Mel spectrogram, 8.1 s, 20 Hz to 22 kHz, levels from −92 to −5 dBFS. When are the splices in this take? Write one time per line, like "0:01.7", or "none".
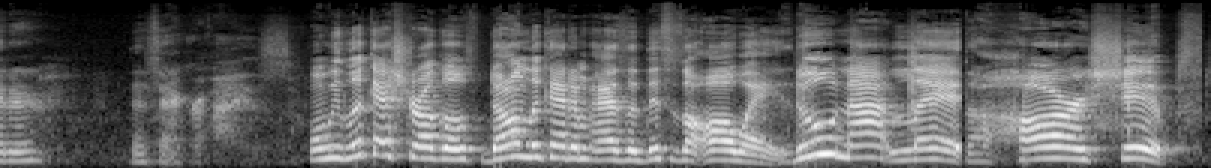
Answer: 0:02.0
0:05.2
